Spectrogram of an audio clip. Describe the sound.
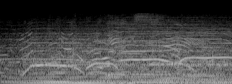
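Excited whoops and cheers from people on a beach watching a surfing competition, loud shouted voices swooping up and down in pitch through the short burst.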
